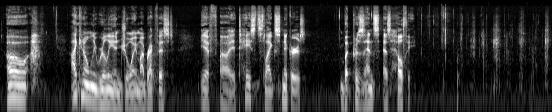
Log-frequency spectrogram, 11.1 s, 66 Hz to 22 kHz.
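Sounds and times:
speech: 0.1 - 0.8, 1.4 - 6.2, 6.8 - 8.4
chewing and crunching salad: 8.4 - 11.0.

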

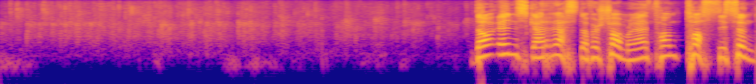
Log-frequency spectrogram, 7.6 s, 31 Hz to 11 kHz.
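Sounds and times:
audience applauding: 0.0 - 5.0
speech: 4.7 - 7.5.

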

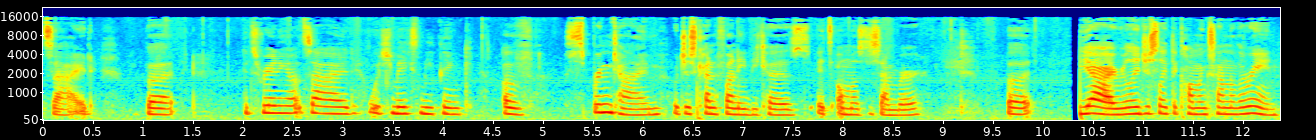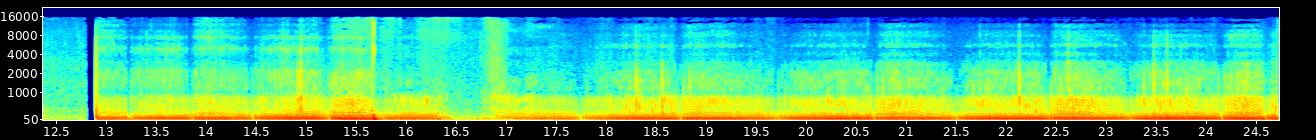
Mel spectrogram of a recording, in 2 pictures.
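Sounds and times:
speech: 0.0 - 8.9, 9.6 - 12.4
domestic cat purring on a lap: 12.9 - 24.7.

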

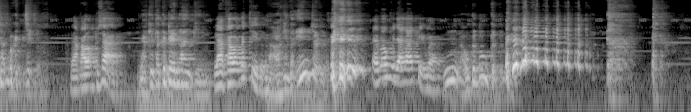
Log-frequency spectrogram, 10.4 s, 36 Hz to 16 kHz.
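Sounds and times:
speech: 0.4 - 8.1
laughter: 4.8 - 5.6, 6.8 - 9.0
wheezy morning cough: 9.1 - 10.1.

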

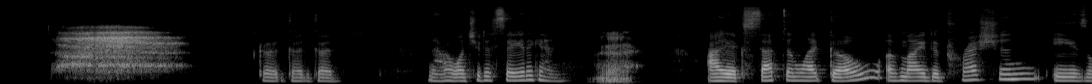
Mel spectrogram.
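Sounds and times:
long deep breath during a guided breathing exercise: 0.5 - 2.0
speech: 2.6 - 3.5, 4.3 - 6.4, 7.1 - 10.9.

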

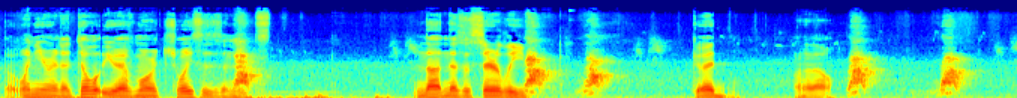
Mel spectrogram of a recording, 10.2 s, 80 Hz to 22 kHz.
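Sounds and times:
speech: 0.2 - 2.8, 4.2 - 5.5, 6.9 - 7.4, 8.0 - 8.5
dog barking: 2.3 - 2.7, 5.2 - 6.2, 8.5 - 9.8.

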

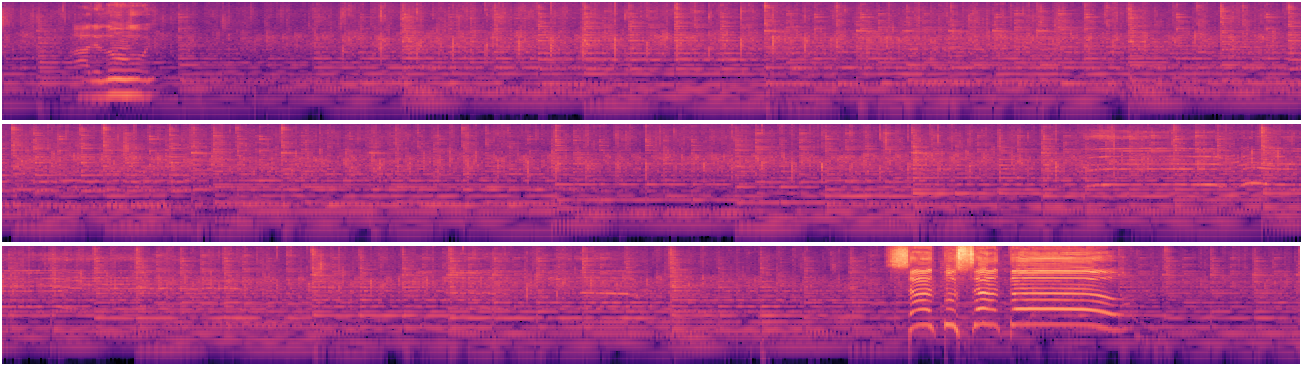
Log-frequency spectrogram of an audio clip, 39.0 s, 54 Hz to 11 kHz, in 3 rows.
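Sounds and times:
audience applauding loudly: 0.0 - 38.9
sustained keyboard chords: 0.0 - 38.9
speech: 0.8 - 1.6, 35.4 - 37.3.

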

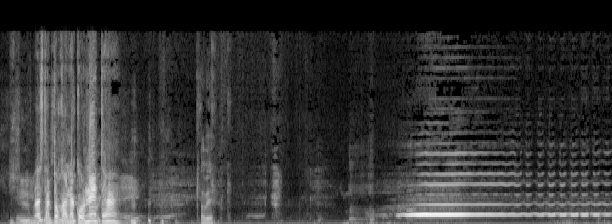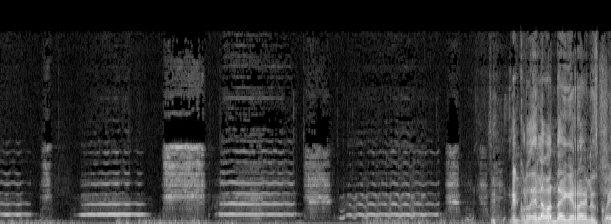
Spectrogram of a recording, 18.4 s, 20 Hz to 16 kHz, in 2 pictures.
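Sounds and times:
speech: 0.2 - 2.2, 3.0 - 3.3, 16.9 - 18.3
Irish donkey braying: 5.2 - 16.4.

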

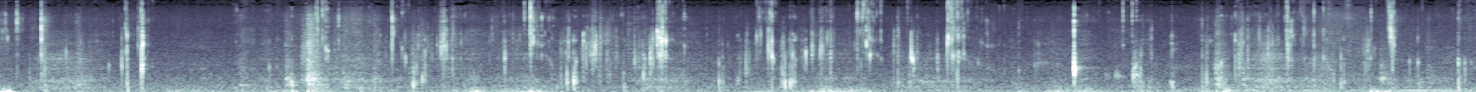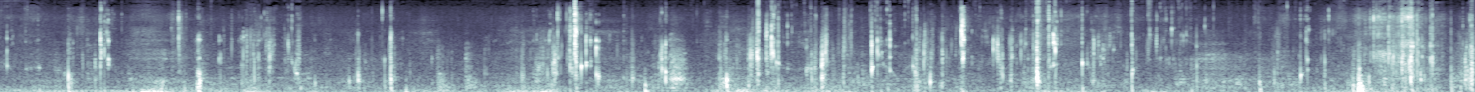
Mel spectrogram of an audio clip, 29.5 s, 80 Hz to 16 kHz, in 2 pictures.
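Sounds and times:
someone crunchily chewing a snack: 2.7 - 29.5.

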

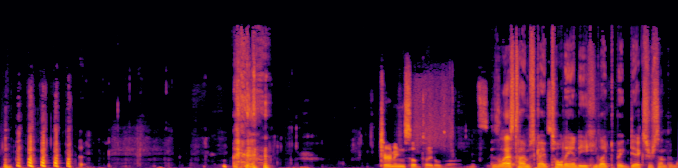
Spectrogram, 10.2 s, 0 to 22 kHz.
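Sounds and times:
person chewing loudly: 0.8 - 5.7
speech: 5.8 - 10.1.

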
